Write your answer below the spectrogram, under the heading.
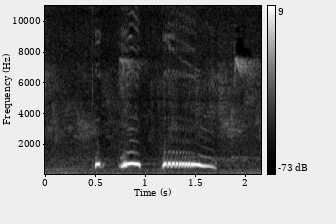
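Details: Spotted dove, auspicious line, giving one liu tan coo. A short soft note and a rounder second hoot lead into a drawn-out, low note that sags at its close. Little else is audible.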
